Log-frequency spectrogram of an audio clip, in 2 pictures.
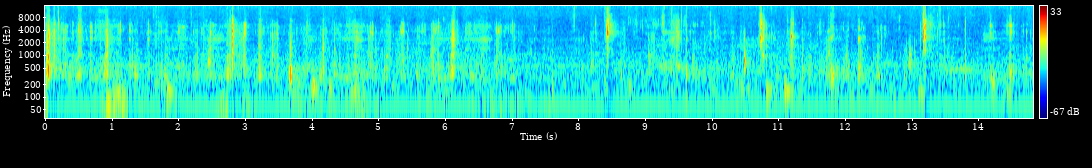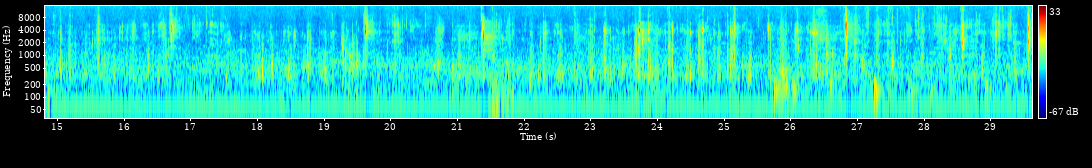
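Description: Close-miked eating sounds: chewing, wet mouth clicks and smacks as semolina fufu and efo riro with meat are eaten by hand. The sharp clicks come irregularly and often.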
